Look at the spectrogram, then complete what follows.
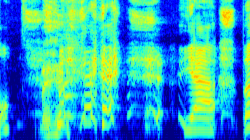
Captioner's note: laughs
